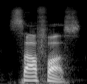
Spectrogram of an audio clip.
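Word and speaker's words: suffers: এখানে কিন্তু আরো উচ্চারণ হবে না। আর এর পরে যখনই কনসন্ট আসবে আরটা সাইলেন্ট হয়ে যাবে। স্কিপ করতে হবে আরটা পড়া যাবে না তাহলে এটা কি হবে সাফাস ফ্রম সিভিয়ার ট্রাফিক কাঙ্গেশন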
